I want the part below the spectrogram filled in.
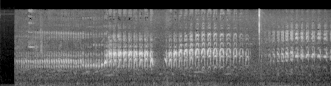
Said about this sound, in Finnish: ensin en ymmärtänyt, mistä oli kyse, ja sitten tajusin, että nämä oudot äänet tulivat tuolta kuusesta. Algerialais syntynyt Kader Attian ääniteos yllätti meidät siinä hauskasti, ja tämä ei ole ihan normaali lintu, joka tuolla kuuluu.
